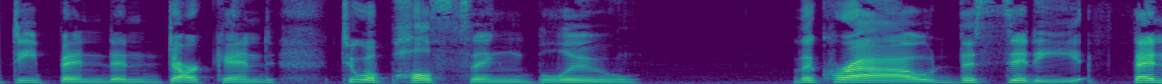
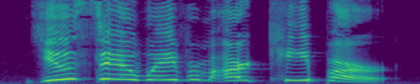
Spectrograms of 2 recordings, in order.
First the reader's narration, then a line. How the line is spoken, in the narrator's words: cried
